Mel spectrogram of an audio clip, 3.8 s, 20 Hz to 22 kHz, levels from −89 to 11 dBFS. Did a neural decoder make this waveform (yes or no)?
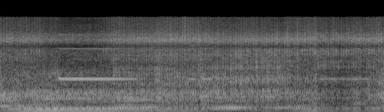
no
